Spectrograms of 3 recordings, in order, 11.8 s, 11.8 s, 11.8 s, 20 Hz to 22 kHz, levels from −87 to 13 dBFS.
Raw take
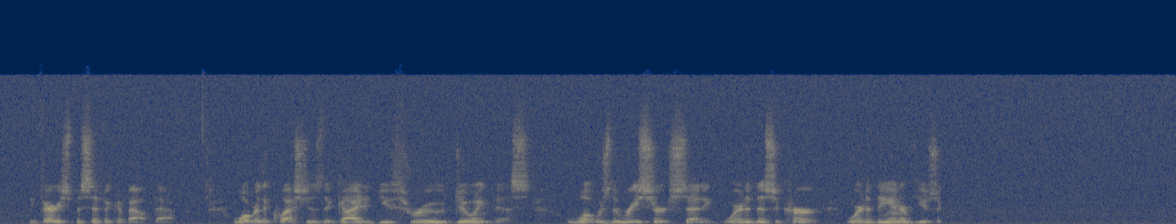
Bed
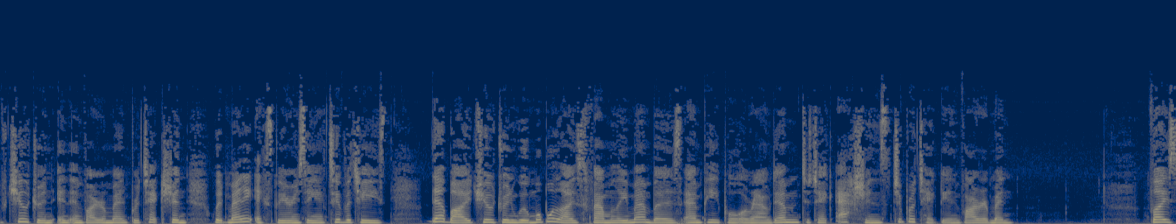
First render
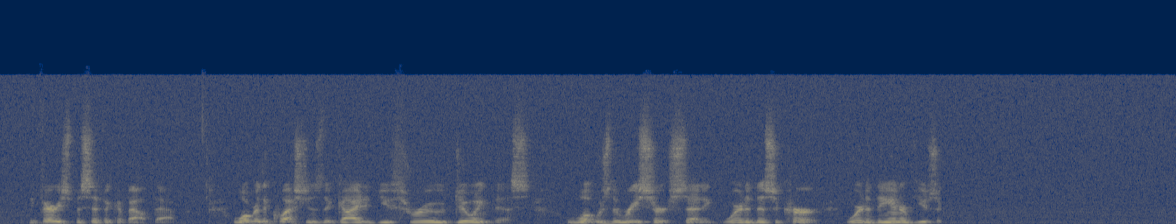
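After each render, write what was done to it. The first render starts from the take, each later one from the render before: de-hum 50 Hz, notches 3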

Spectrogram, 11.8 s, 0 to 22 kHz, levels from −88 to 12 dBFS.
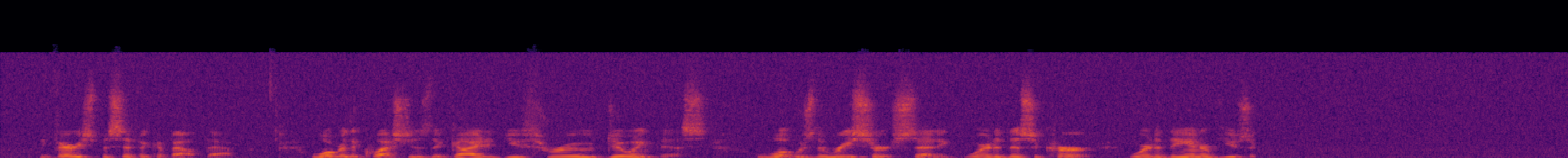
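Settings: nothing audible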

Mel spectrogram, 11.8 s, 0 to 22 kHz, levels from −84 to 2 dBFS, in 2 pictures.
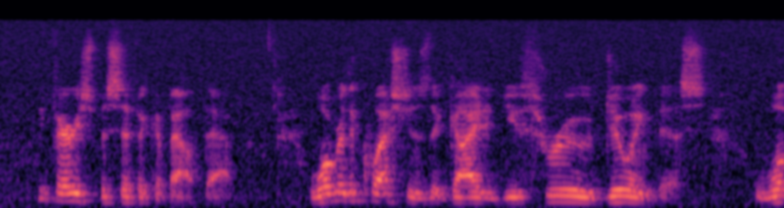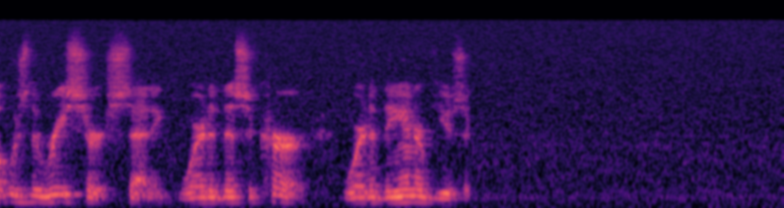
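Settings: denoiser 6 dB, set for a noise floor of -47 dBFS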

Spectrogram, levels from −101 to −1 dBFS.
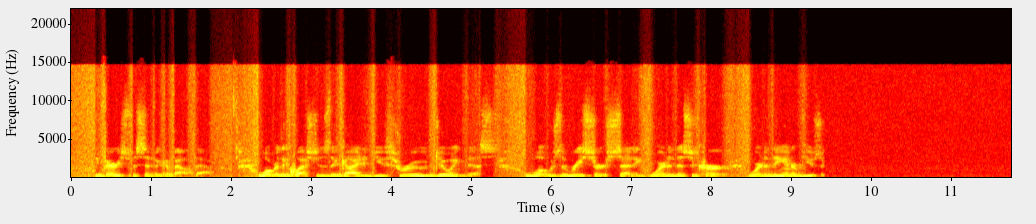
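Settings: in parallel at -2.5 dB: limiter -19 dBFS, peak gain reduction 8.5 dB; on the sum: backwards sustainer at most 20 dB/s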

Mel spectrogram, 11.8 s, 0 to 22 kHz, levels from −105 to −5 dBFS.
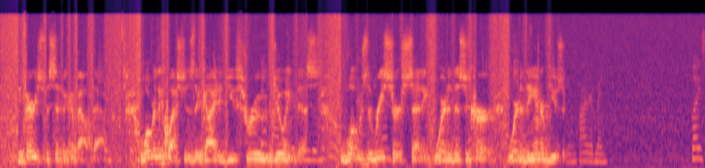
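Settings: add bed -13 dB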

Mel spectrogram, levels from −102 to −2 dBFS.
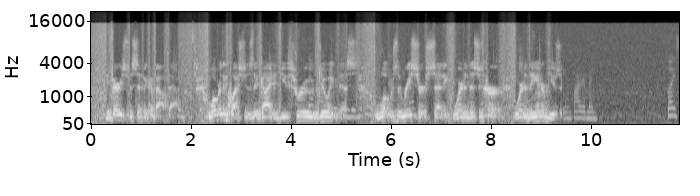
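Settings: gain +3 dB

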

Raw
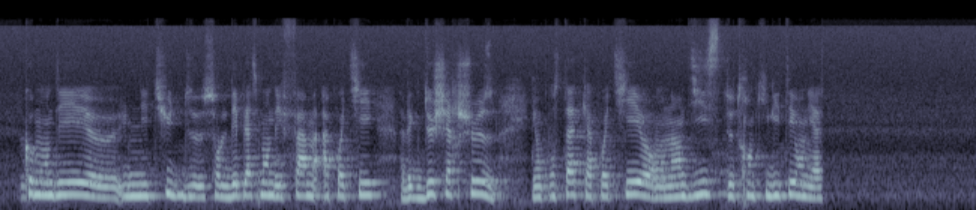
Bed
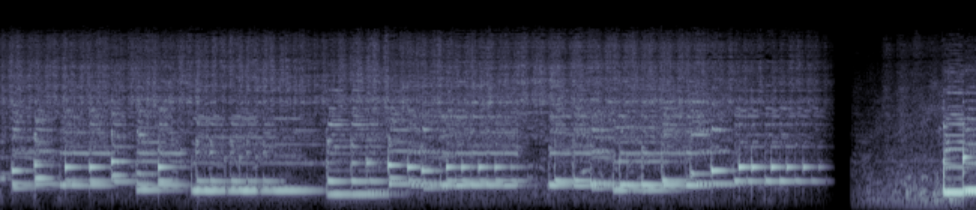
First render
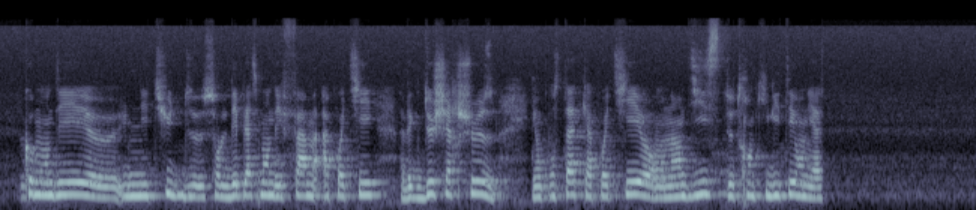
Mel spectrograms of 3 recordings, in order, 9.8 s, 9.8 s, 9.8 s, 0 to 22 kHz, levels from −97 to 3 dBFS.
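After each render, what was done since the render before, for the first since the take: denoiser 6 dB, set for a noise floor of -51 dBFS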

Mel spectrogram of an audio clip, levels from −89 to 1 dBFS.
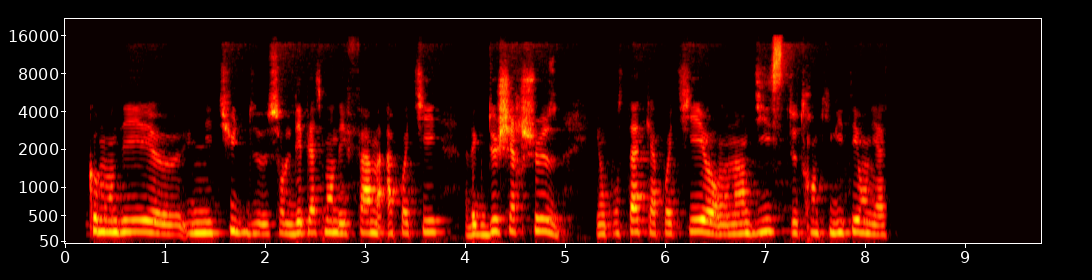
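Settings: per-bin expansion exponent 1.5; three-band expander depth 100%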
